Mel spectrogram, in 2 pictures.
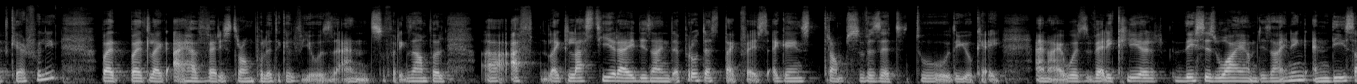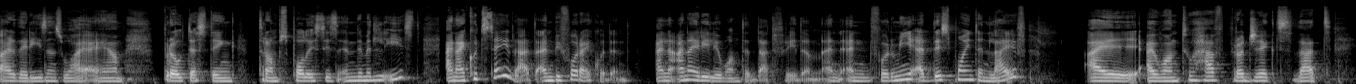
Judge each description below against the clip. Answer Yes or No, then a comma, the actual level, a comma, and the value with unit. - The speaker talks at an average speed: Yes, average, 190 wpm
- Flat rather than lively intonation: No, average, 3.4 semitones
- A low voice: No, medium, 160 Hz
